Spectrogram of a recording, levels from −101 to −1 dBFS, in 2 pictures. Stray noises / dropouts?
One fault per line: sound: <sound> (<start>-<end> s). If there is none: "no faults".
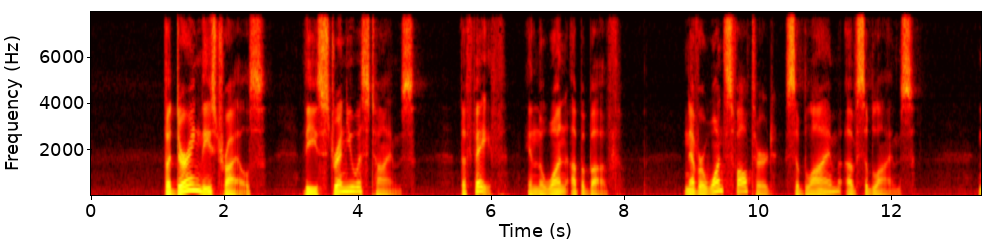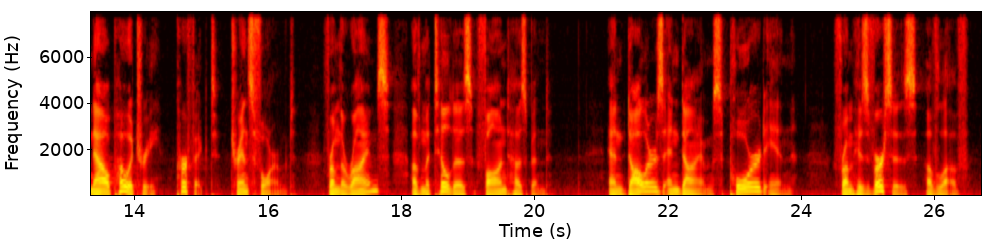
no faults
